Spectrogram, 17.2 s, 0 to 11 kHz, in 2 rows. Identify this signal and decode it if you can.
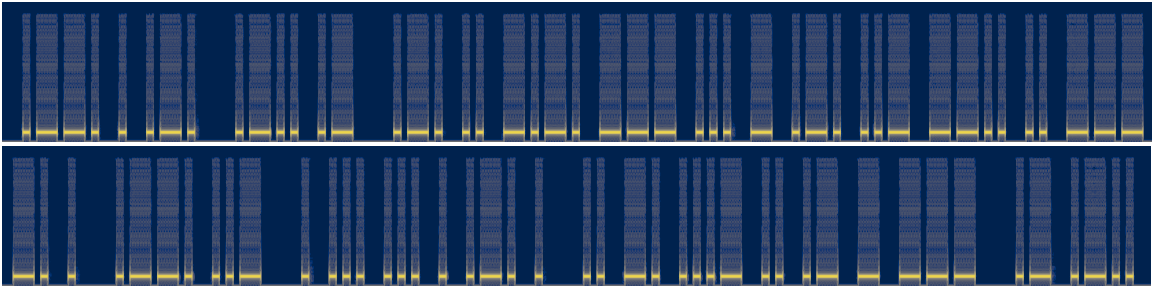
Morse code, heard as a keyed tone, about 23 wpm, 800 Hz. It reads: PER LA RICOSTRUZIONE PU ESSERE INVIATO AL
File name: ITALIEN texte clair 1 vitesse 22 mots minute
